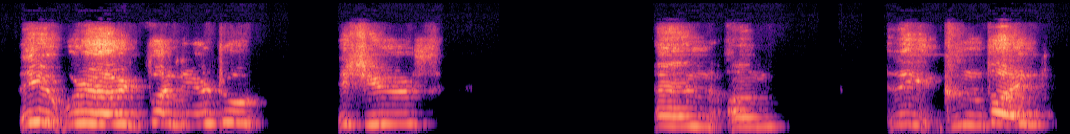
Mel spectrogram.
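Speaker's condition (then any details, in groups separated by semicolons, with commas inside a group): Cerebral palsy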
